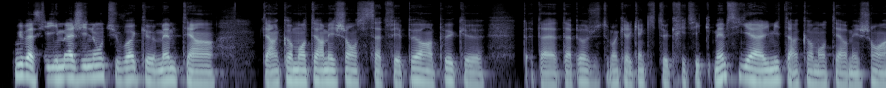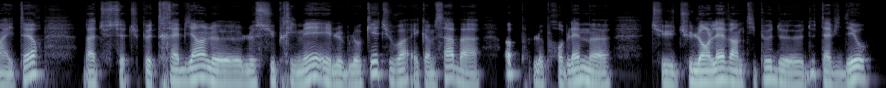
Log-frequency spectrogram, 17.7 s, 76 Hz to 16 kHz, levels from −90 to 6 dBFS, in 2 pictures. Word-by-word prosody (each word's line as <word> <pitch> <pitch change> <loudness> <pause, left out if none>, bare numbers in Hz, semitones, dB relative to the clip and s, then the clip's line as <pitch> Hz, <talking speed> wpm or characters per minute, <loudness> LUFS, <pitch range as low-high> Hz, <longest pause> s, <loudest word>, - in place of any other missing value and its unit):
Oui, 160 - +5
parce 135 -6 +7
qu'imaginons, 140 +2 +4
tu 150 -3 -9
vois, 130 +2 +3
que 130 -2 -3
même 115 +2 +2
tu 120 - -3
aies - - +6
un 100 -1 +2 0.5
tu - - 0
aies - - +5
un 105 - +1
commentaire 115 0 +3
méchant, 110 0 +2
si 105 - -11
ça 110 - -3
te 95 - -15
fait 100 -2 -3
peur 120 +3 +1
un 105 - -1
peu 120 - -4
et 115 - -1
que 95 -3 -4 0.4
tu - - -12
as - - -13
tu - - -7
as 95 -1 0
tu 100 - -9
as 95 - -1
peur 115 -1 -3
justement, 100 +2 -7
quelqu'un 105 +1 -3
qui - - -17
te - - -5
critique. 105 +1 -9
Même 130 +5 +4
s'il 150 -1 -8
y 135 - +5
a, - - +7
à - - +6
la 110 - +5
limite 120 +2 +1
1 100 - 0
commentaire 95 -2 -3
méchant, 95 +2 -3
un 90 - 0
hater. 90 - +2 0.5
Bah, - - +1
tu - - -11
ce - - -5
tu - - -17
peux - - -1
très 115 - -1
bien 135 +6 +3
le 105 -5 +3
le 105 +1 -2
supprimer, 115 +6 -1
et - - +2
le 100 0 0
bloquer, 100 - -1
tu 185 - -10
vois? 115 +1 0
Et 90 - -6
comme 95 0 -3
ça, 140 +7 +1
bah, 95 -5 -1 0.2
hop, 180 - -2
le 100 - -2
problème, 110 +6 0
heu, 95 -2 +1 0.4
tu 100 -2 -4
tu 105 - -4
l'enlèves 110 +3 +6
un 110 -2 +3
petit 105 -1 -12
peu 130 0 -2
de 100 -5 -1
de 185 - -6
ta 175 - -2
vidéo. 130 +10 +1
110 Hz, 275 wpm, -25 LUFS, 100-125 Hz, 0.5 s, parce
